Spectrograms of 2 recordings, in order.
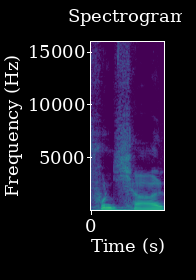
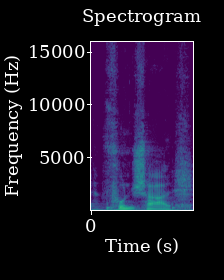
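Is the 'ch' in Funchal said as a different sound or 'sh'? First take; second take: different; sh. First: The 'ch' is pronounced with a non-'sh' sound. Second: The 'ch' is pronounced as an 'sh' sound. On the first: The speaker calls it wrong. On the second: The speaker calls it right.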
